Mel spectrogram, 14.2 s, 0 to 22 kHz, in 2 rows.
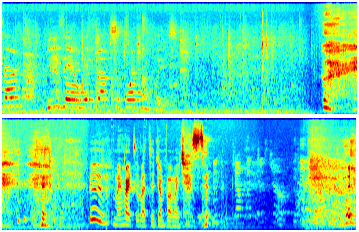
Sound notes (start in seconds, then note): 6.0 blows nervously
